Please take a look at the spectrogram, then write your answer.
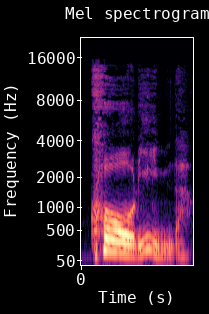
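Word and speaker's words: こおり: 여기서도 오라는 장음이 붙어 있습니다. 코리입니다.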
